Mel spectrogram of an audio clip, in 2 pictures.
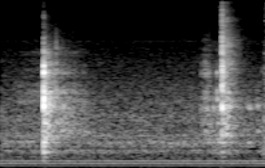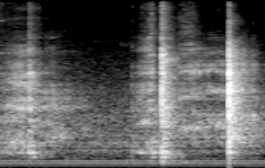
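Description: Handling noise of small hardware on a table: a few sharp clicks and light knocks as a CD-ROM stepper motor with its metal lead-screw rail is set down and a circuit board is picked up, with rubbing in between. The loudest clicks come about half a second in and near the end, over a steady low hum.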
